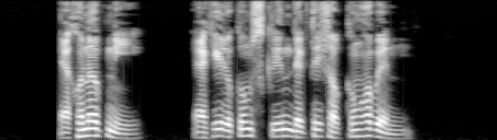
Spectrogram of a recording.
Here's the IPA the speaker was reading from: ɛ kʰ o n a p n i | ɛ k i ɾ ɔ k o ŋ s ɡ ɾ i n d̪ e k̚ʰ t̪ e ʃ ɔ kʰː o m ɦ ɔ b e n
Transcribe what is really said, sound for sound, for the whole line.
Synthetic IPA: ɛ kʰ o n a p n i | ɛ k i ɾ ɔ k o m s k ɾ i n d̪ e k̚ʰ t̪ e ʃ ɔ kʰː o m ɦ ɔ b e n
